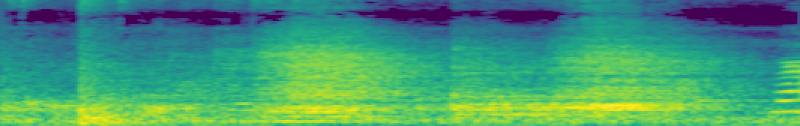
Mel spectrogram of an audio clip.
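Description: A rumbling, rushing swish of someone sliding down an enclosed plastic tube slide, swelling and fading twice after a thud at the start.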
